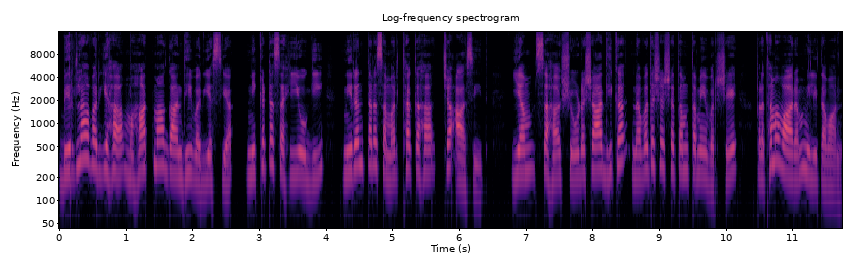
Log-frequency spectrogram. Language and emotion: Sanskrit, neutral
